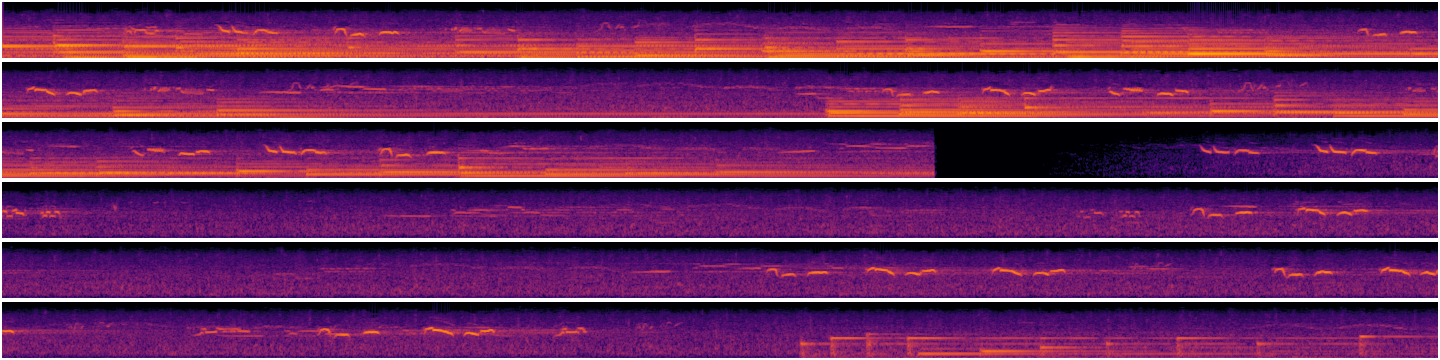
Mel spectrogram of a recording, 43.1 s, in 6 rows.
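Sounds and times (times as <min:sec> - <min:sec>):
bird chirping: 0:00.0 - 0:19.0, 0:20.0 - 0:22.2, 0:31.8 - 0:43.0
music: 0:00.0 - 0:19.0, 0:39.9 - 0:43.0
outdoor ambient hiss: 0:00.0 - 0:19.0, 0:19.6 - 0:43.0.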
